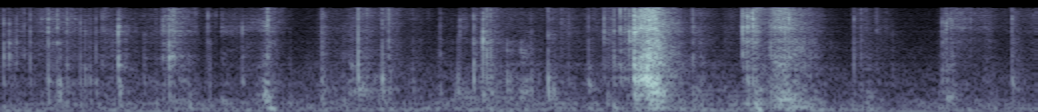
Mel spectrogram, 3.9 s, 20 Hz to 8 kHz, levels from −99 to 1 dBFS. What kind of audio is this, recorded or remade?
remade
